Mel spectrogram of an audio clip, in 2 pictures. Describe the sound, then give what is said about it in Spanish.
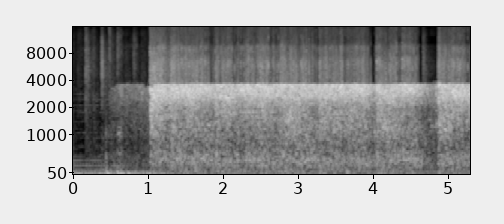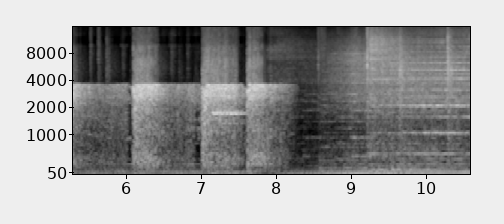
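Loud, dense bursts of gunfire crackle continuously for several seconds, with a few short pauses, before fading into a low rumbling background near the end; a shootout between security guards and four criminals in an area with several food outlets. “Pasemos a escuchar el sonido ambiente de esa balacera.”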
